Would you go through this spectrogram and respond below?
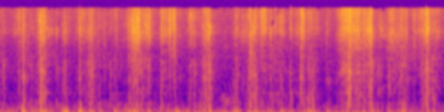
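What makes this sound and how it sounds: Fingernails scratch and tap the white laces and leather cover of a brown Wilson American football, hollow and inflated and held in both hands. A quick, uneven run of dull low thumps mixes with dry, bright scratching and crinkly rasps, each tap dying away almost at once.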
